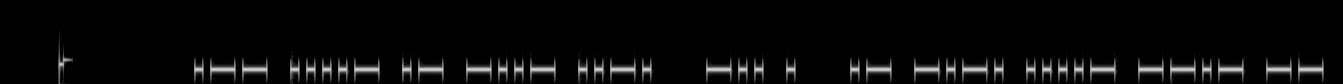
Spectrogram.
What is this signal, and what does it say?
Morse code, heard as a keyed tone, about 15 wpm, 700 Hz. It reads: W4AXF DE AC4QM
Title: USA Callsign DE Callsign - 5 Characters - 15wpm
